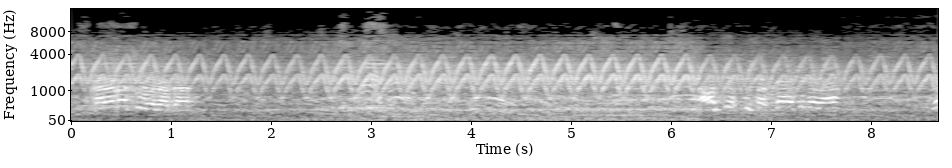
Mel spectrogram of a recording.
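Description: An electronic siren sounding a rapid yelp of rising whoops, about four a second. Crowd voices are heard over it at the start and again near the end.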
